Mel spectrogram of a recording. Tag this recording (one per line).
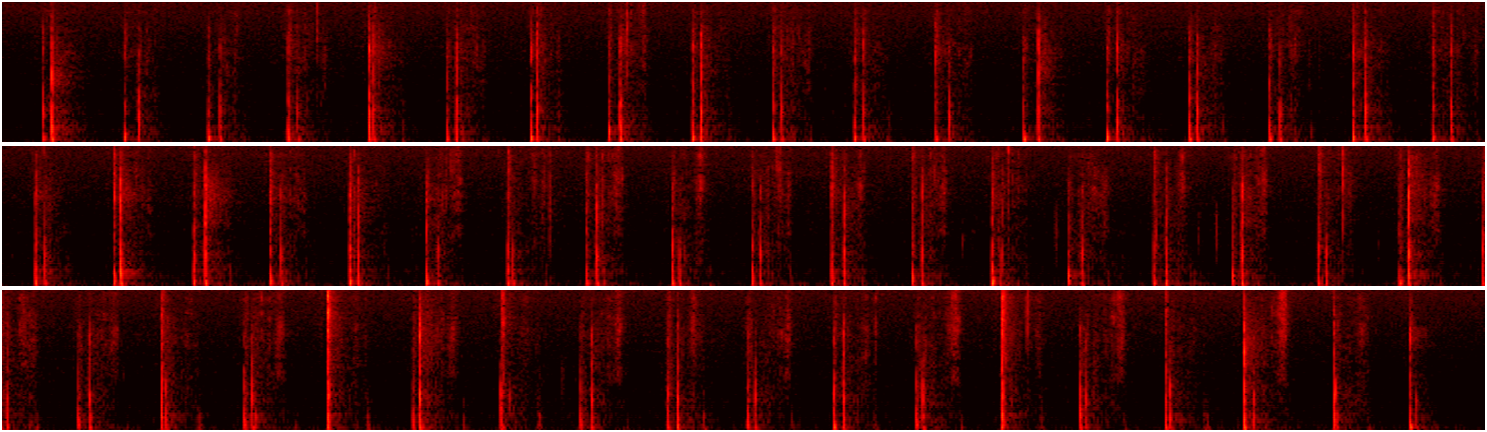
footsteps
kitchen
linoleum
male
shoe
shoes
slow
sneakers
tennis
tile
walk
walking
